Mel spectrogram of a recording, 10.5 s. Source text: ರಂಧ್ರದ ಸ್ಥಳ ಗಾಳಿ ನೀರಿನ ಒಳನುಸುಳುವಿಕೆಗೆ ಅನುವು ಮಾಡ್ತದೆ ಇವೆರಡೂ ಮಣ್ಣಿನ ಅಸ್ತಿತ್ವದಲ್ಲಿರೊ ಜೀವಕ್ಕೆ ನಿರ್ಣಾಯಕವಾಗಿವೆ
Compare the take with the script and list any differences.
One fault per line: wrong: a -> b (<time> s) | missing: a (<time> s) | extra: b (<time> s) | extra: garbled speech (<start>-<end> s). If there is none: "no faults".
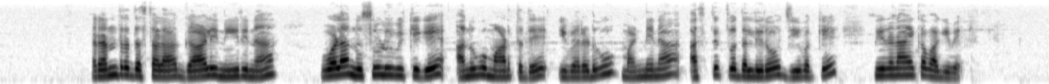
no faults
